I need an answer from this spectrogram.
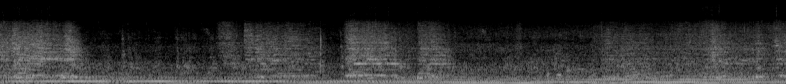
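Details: Constant engine noise with some background speech and music, and no animal sound heard.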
